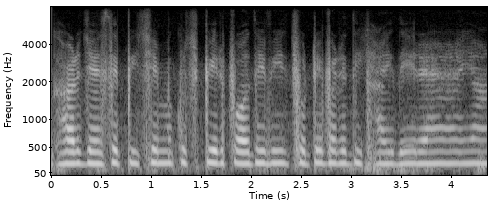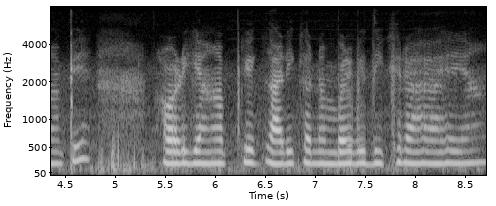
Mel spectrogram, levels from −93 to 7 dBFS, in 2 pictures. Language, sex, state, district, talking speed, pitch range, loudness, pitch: Hindi, female, Bihar, Darbhanga, 180 wpm, 210-220 Hz, -19 LUFS, 215 Hz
